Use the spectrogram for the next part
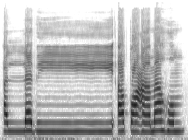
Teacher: مد جائز منفصل کا معنی ہے کہ حرف المد پہلے کلمہ کے آخرے میں ہو اور اس کی وجہ جو کہ حمزہ ہے وہ دوسرے کلمہ کی شروعات میں آئے۔ ہم اپنی آواز مد جائز منفصل میں 2 سے 4 مد کے برابر لمبی کریں گے۔ الذی اطعمہم، کلمت اطعمہم شروعات میں حمزہ قطع ہے، ہم اسے ظاہر کریں گے۔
